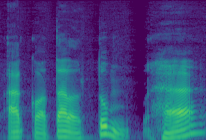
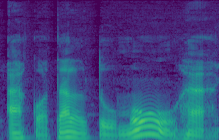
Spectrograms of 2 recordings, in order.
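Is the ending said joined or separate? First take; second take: separate; joined. First: The ending follows the mim with no added vowel. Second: An extra u vowel joins the mim to the ending. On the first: "asalnya dari akotal tum" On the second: "ketika dibaca nyambung, uh, dia menjadi akotal tumuha"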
